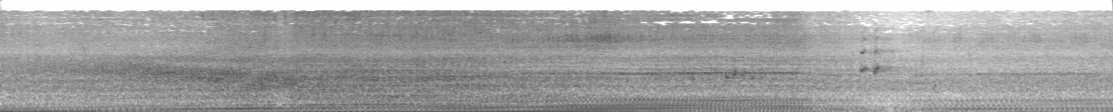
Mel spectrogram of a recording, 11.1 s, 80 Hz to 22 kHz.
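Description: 1969 Chevrolet Corvette's 350 cubic-inch small-block V8 pulling away and accelerating, its revs climbing from about two to six seconds in. The sound then fades as the car drives off into the distance, about eight seconds in.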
